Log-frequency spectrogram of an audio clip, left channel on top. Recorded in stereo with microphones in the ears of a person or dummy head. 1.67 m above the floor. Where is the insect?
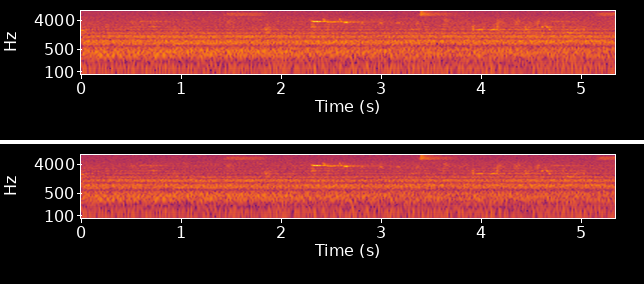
5° right (ahead or behind).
